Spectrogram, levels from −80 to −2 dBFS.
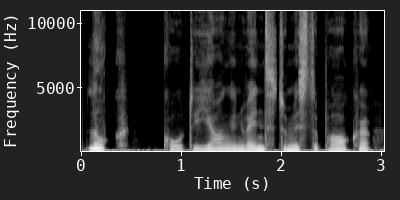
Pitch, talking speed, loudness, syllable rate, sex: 180 Hz, 160 wpm, -18 LUFS, 5.0 syllables/s, female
